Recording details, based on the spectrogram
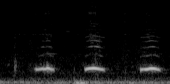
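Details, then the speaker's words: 2003 Mercedes E55 AMG (supercharged), engine off with belts removed, pulleys spun by hand during a check before alternator replacement: three short high dry squeaks; squeaky pulley, owner suspects the water pump may need replacing soon. "This sounds a little squeaky. It's 100% a squeaky noise. Might need a water pump soon."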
